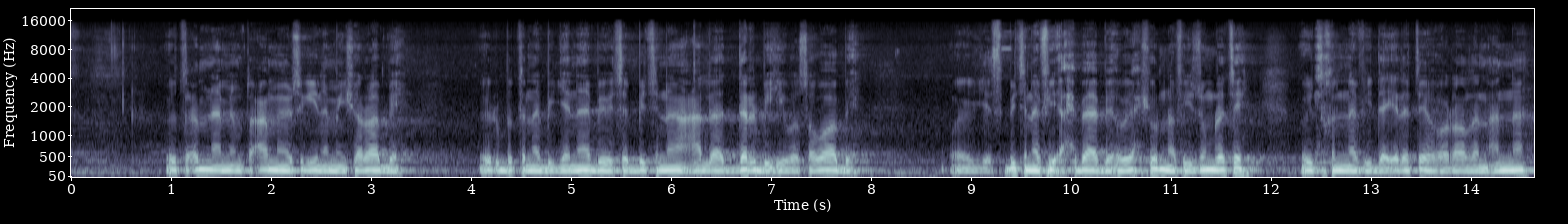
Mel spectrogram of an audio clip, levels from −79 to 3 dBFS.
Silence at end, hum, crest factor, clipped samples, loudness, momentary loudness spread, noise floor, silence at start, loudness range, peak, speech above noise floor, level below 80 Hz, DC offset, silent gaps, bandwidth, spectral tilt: 0 s; none; 14 dB; under 0.1%; -18 LUFS; 18 LU; -40 dBFS; 0 s; 3 LU; -4 dBFS; 24 dB; -50 dBFS; under 0.1%; none; 16 kHz; -6.5 dB/octave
